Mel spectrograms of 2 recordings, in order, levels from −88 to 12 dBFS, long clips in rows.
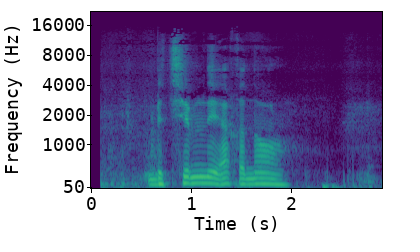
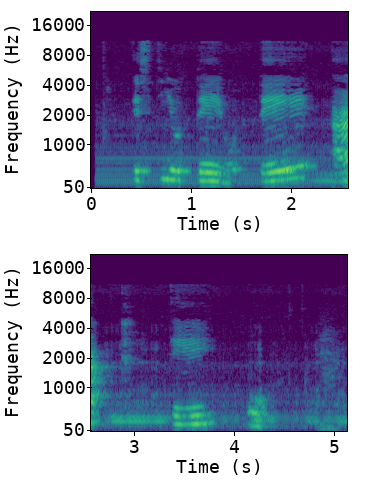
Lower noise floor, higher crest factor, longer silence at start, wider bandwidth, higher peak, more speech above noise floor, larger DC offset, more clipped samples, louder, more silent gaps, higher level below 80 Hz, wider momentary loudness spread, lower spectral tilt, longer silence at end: first, -46 dBFS vs -41 dBFS; about the same, 16 dB vs 20 dB; second, 0.1 s vs 0.4 s; first, 14 kHz vs 11.5 kHz; second, -10 dBFS vs -2 dBFS; about the same, 22 dB vs 22 dB; neither; neither; second, -25 LUFS vs -20 LUFS; neither; first, -48 dBFS vs -54 dBFS; first, 23 LU vs 17 LU; about the same, -5.5 dB/octave vs -6.5 dB/octave; about the same, 0.1 s vs 0 s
